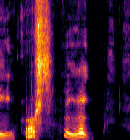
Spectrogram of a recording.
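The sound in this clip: A voice imitates a dog, as someone in a Halloween dog costume gives a few short, pitched bark-like yelps, with a swooping vocal sound in the middle.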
